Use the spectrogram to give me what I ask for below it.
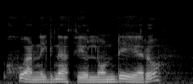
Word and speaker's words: Juan Ignacio Londero: Så spelade Juan Ignacio Londero.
